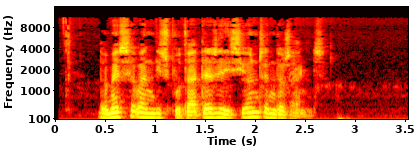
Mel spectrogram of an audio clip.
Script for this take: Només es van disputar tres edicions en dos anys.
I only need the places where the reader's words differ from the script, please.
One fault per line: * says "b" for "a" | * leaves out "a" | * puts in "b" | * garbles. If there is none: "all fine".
all fine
